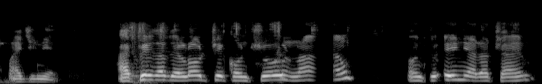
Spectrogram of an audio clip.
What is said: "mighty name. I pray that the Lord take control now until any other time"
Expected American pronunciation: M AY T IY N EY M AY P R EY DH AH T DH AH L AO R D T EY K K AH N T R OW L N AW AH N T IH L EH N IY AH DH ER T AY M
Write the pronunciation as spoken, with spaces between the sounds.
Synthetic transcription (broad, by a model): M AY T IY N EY AY P R EY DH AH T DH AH L AO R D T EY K K AH N T R OW L N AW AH N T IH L EH N IY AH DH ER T AY M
